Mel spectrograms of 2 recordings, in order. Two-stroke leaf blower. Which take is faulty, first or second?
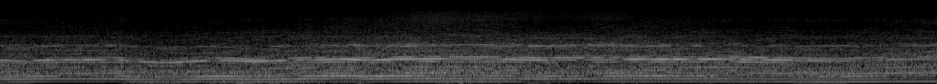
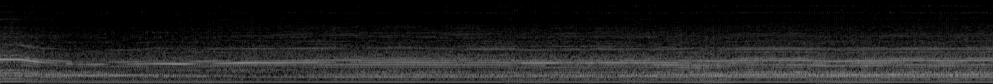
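first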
